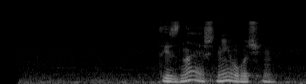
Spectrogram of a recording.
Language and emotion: Russian, neutral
